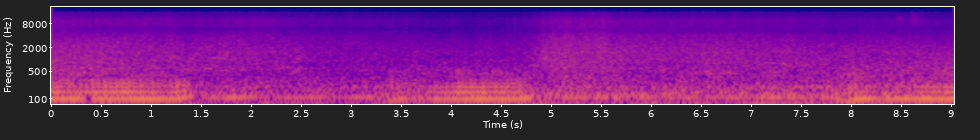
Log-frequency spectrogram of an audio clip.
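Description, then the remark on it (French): A ferry returning from Gorée Island, Senegal, on a Sunday evening, very crowded, its engine droning low and steady, the hum swelling and fading, amid a continuous wash of waves and wind rushing across the microphone. “Ça, c'est le bateau qui revient de l'île de Gorée.”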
